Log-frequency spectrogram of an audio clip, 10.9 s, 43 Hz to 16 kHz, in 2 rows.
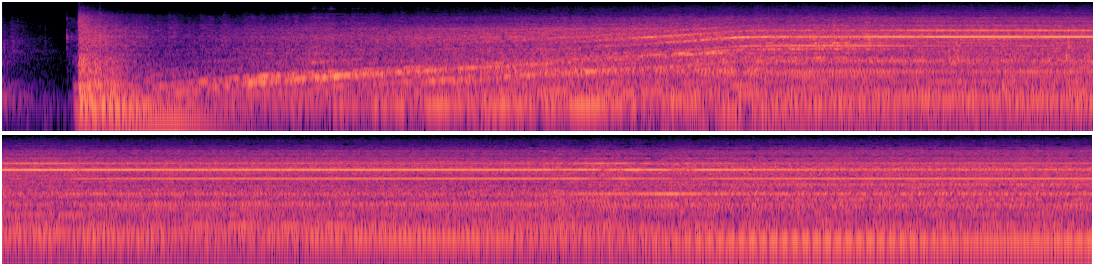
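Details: Monarch lathe just after an oil change, refilled with AW32 after running low: motor winds up smoothly with whine rising about three seconds, then settles into an even steady run with no knocks; lathe running normally, oil aerated.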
